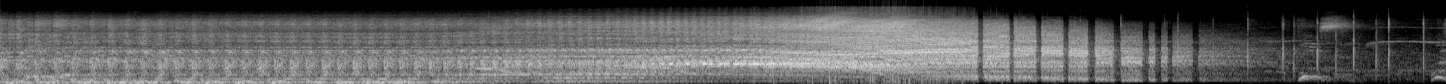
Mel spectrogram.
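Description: Hardstyle track over a club PA: a pounding kick and bass, then a rising noise sweep builds to a peak. About ten seconds in the bass cuts out and the sound is chopped into a fast stutter, which falls away near the end.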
